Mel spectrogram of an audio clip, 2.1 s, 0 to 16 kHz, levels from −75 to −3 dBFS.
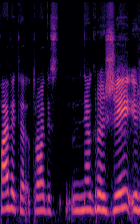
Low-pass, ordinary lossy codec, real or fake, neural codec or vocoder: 14.4 kHz; Opus, 32 kbps; real; none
